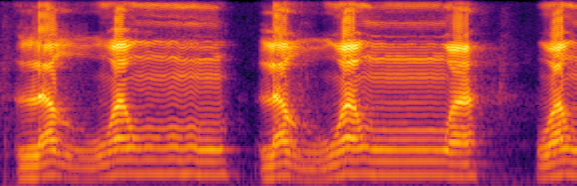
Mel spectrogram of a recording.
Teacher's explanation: tidak lagi dibaca lagwan, akan tetapi langsung ke waw dan kita tahan gunnahnya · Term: idgham bi gunnah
